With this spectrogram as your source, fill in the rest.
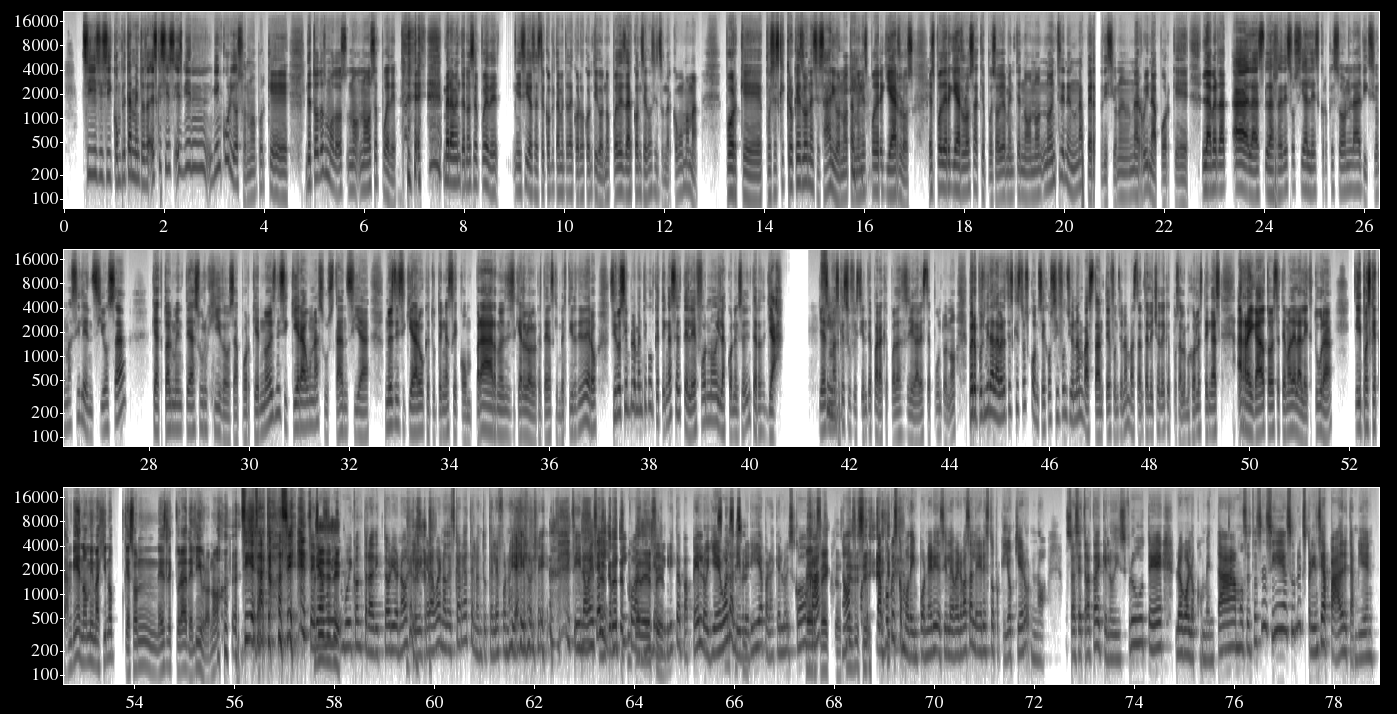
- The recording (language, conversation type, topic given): Spanish, podcast, ¿Cómo controlas el tiempo que pasas frente a las pantallas?
- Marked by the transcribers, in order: chuckle; chuckle; laughing while speaking: "exacto, sí"; chuckle; chuckle; chuckle; laughing while speaking: "ahí lo lees"; chuckle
